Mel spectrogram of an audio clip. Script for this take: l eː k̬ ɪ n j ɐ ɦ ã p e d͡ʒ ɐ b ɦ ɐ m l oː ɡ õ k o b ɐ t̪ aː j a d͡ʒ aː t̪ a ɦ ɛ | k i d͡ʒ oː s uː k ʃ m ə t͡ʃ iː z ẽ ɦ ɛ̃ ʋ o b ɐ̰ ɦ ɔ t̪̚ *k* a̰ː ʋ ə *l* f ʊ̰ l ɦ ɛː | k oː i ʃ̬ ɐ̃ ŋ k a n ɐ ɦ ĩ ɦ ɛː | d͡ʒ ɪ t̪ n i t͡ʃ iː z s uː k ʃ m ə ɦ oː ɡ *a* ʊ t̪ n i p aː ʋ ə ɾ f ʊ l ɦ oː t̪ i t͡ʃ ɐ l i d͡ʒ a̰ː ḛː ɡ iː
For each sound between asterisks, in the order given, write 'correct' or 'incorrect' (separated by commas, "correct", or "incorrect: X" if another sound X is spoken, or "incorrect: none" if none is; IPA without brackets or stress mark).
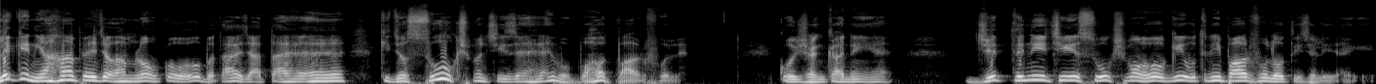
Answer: incorrect: p, incorrect: ɾ, incorrect: i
